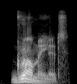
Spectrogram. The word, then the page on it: grommet: British English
